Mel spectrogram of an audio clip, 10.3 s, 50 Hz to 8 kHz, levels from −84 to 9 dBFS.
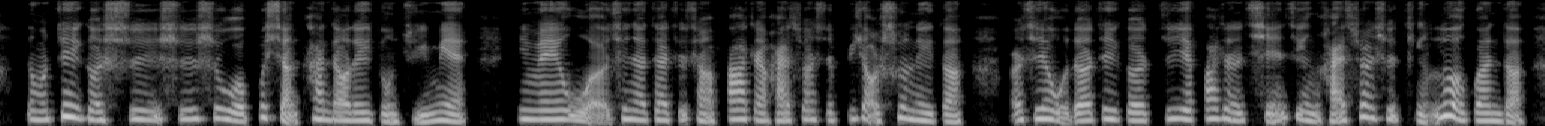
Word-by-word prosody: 那 210 - -4
么 205 - 0
这 265 +3 +4
个 205 -3 +1
是 215 +1 -2
是 220 0 -3
是 230 +1 -3
我 195 -6 +3
不 260 - -2
想 255 - +1
看 215 -2 0
到 200 - +2
的 190 - +2
一 190 - +2
种 170 -2 -2
局 155 0 -3
面。 175 -1 +1 0.3
因 220 -1 0
为 210 0 +3
我 275 +6 +1
现 225 - -1
在 200 -2 0
在 195 0 0
职 190 - -6
场 180 - -1
发 215 0 +4
展 190 -4 -1
还 180 0 0
算 210 +3 -4
是 190 -2 -7
比 220 - -8
较 250 - 0
顺 235 +5 -1
利 190 -3 +2
的， 160 -2 -1 0.3
而 190 - -2
且 225 +2 +2
我 210 - 0
的 180 +1 +3
这 220 +2 -1
个 185 -2 0
职 225 +5 -5
业 220 -2 +2
发 225 +2 0
展 225 -3 0
的 180 - 0
前 175 -2 -2
景 180 -3 -1
还 - - +2
算 260 +6 0
是 230 - -2
挺 165 -4 -5
乐 285 - +5
观 185 -1 +2
的， 165 -3 0
205 Hz, 320 characters per minute, -22 LUFS, 185-225 Hz, 0.3 s, 乐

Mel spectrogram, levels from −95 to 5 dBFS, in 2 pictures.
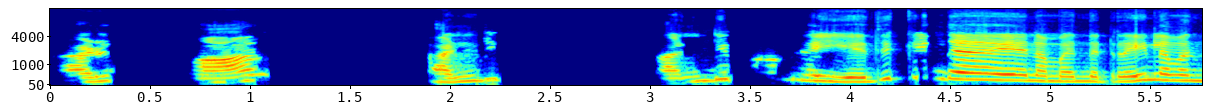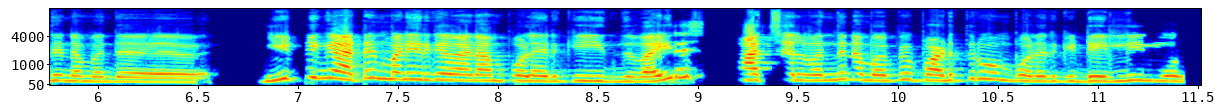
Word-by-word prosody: அது 210 +3 -1 0.5
ஆ. - - +4 1.1
கண்டிப்ப. 240 +11 -4 0.8
கண்டிப்பாங்க. 310 - -8 0.3
எதுக்கு 345 - -5
இந்த 335 -1 +2 0.4
நம்ம 230 -2 -2
இந்த 220 -1 -4
ட்ரெயின்ல 245 +7 0
வந்து 260 0 -2
நம்ம 225 -2 -3
இந்த 215 - -3 0.7
மீட்டிங்கே 355 +5 +2
அட்டெண்ட் 350 +2 +3
பண்ணியிருக்க 305 -3 +2
வேணாம் 255 -1 +1
போல 240 -1 +1
இருக்கு. 230 +2 -5
இந்த 215 +1 -6
வைரஸ் 415 - +2 0.2
காய்ச்சல் 280 -1 +4
வந்து 285 +4 -2
நம்மப்பய் 275 +1 -3
படுத்துருவோம் 275 +3 0
போல 235 - 0
இருக்கு 225 -1 -6
டெல்லி 235 +4 -1
லோ 235 - +1
260 Hz, 145 wpm, -21 LUFS, 230-315 Hz, 1.1 s, ஆ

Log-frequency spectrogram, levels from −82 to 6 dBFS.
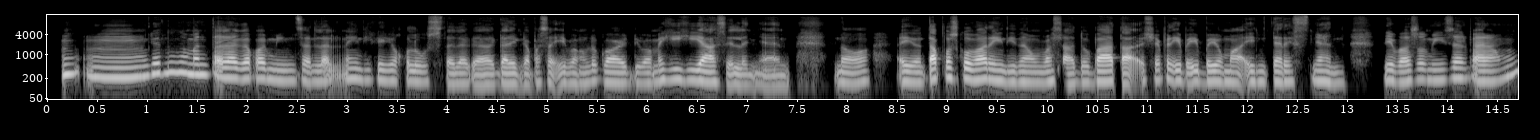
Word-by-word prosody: Mm, 220 -4 -1
ganun 290 +2 +1
naman 260 -3 +3
talaga 195 -1 +5
paminsan, 170 -4 -1
lalo - - -1
na - - -3
hindi 180 -2 -5
kayo 170 -2 -3
close 155 0 -5
talaga, 130 -2 -1
galing 140 0 +1
ka 130 - -5
pa 150 - -7
sa - - -4
ibang 145 +1 -5
lugar 155 -3 0
di 145 - -9
ba, 145 0 -3
mahihiya 175 -2 +2
sila 130 -3 -4
niyan 120 -2 -6 0.5
'no, 150 +2 -1 0.2
ayun. 155 -1 -1
Tapos 190 +1 +6
kunwari 185 -1 +4
hindi 155 -2 -2
naman 155 -1 -2
masyado 150 -2 -2
bata, 165 0 +5
siyempre 175 0 -4
iba-iba 160 -1 0
yung 160 - -4
mga 155 - 0
interest 160 +1 -4
niyan 160 -4 -4 0.4
di 175 - 0
ba, 160 +2 +2
so, 185 0 -4
minsan 195 +3 -2
parang, 170 - +1
165 Hz, 165 wpm, -21 LUFS, 150-185 Hz, 0.5 s, Tapos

